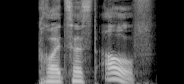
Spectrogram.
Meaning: second-person singular subjunctive I of aufkreuzen
- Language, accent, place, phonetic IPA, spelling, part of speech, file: German, Germany, Berlin, [ˌkʁɔɪ̯t͡səst ˈaʊ̯f], kreuzest auf, verb, De-kreuzest auf.ogg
